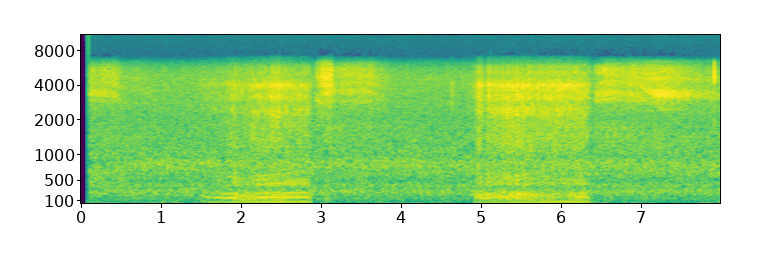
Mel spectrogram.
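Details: Sleeping pit bull dog gives two long, low, rumbling snores over steady background hiss; ordinary snoring.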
